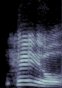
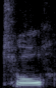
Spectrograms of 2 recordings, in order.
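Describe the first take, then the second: First: The name begins with a K sound. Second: The name begins with a T sound. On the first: The speaker calls it right. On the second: The speaker calls it wrong.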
